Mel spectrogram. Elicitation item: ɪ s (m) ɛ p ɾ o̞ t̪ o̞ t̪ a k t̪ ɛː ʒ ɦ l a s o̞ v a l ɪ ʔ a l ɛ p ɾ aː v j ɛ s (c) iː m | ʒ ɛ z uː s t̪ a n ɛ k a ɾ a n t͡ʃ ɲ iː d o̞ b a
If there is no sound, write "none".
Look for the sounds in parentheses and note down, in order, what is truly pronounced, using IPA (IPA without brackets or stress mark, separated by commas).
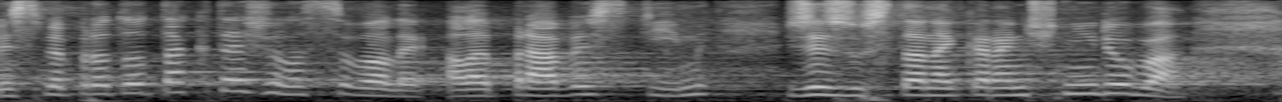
m, c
